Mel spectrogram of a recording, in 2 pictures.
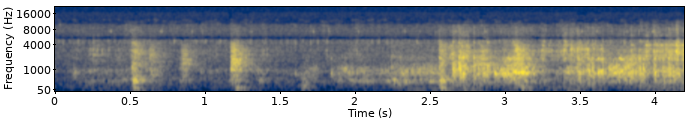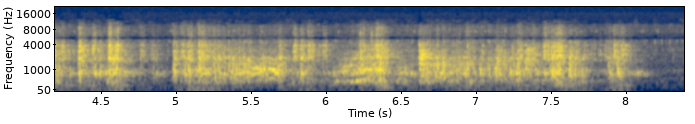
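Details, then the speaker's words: Logitech Driving Force GT wheel, second unit (first returned for the same noise), game sound off, at maximum force feedback strength: faint, irregular fluttering buzz in uneven bursts as the motor pushes; something inside sounds loose, unconfirmed. "Also normal hört sich das nicht an, ey. Das hört sich da an, als ob da drin alles locker ist. Und da drin wie verrückt rumflattert."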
